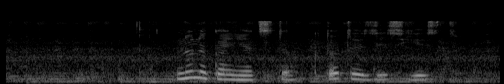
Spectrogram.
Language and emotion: Russian, sad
